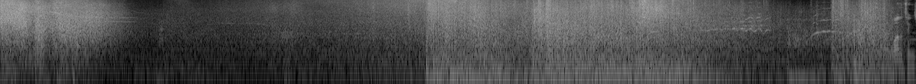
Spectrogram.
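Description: Cavalry horses neigh and whinny in a Napoleon Total War battle, with a loud rumbling surge of hooves, booms and battlefield noise swelling midway and continuing to the end.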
